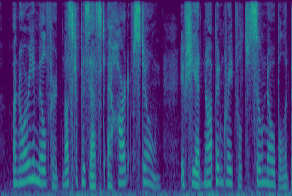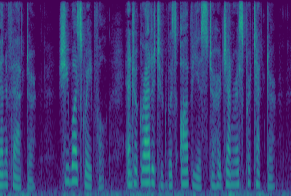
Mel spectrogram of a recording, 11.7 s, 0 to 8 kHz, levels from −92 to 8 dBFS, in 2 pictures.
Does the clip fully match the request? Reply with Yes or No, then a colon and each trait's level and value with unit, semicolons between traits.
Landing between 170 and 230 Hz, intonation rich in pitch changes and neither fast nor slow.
No: medium, 185 Hz; average, 4.1 semitones; average, 165 wpm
